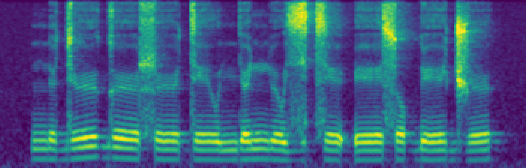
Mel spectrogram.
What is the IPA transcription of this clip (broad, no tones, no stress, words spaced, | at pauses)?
nødʏːɡøː ɬʏːtɪːu̯nʲœɲøu̯ zʲət͡sɪːʔɪːso ɠɪːd͡ʒø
